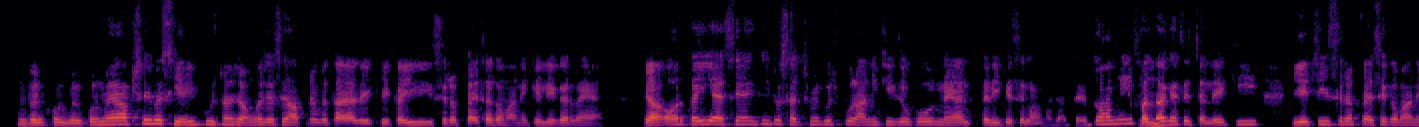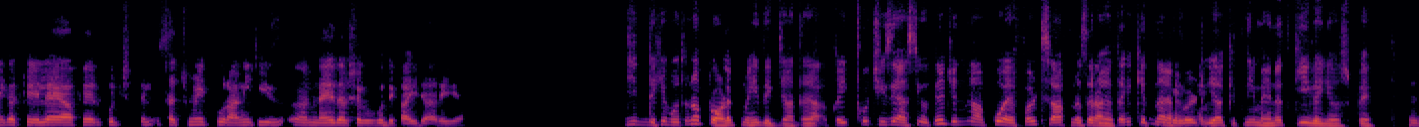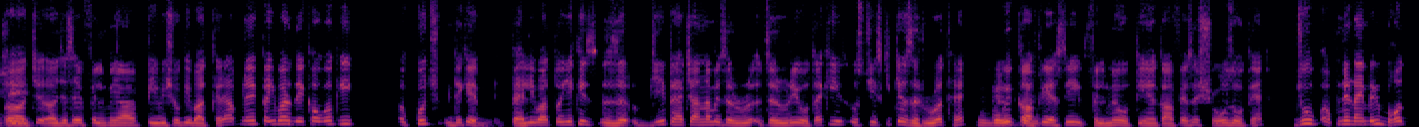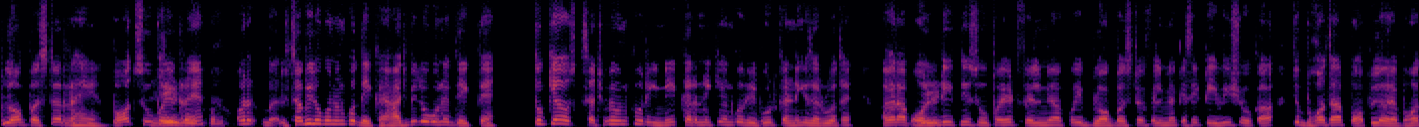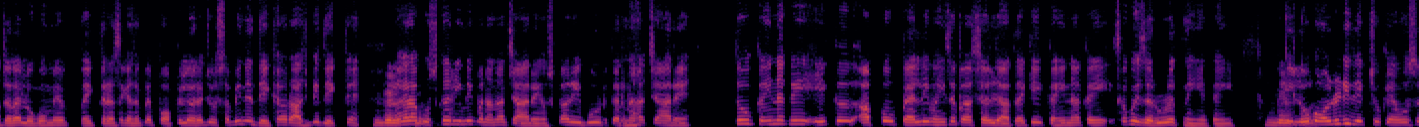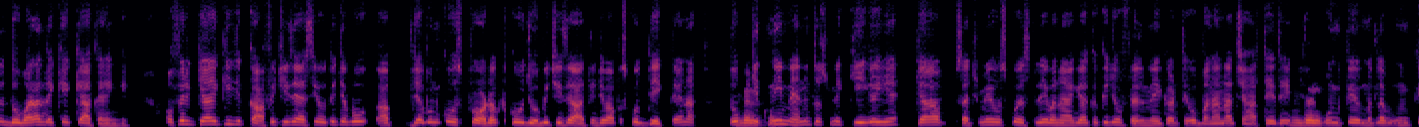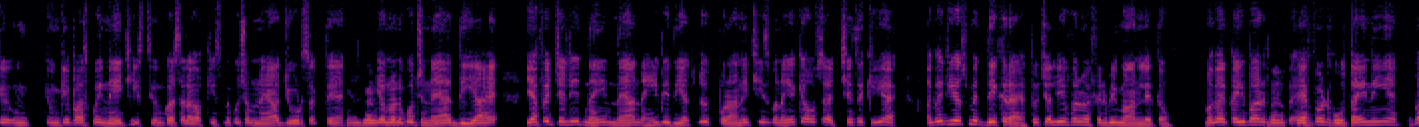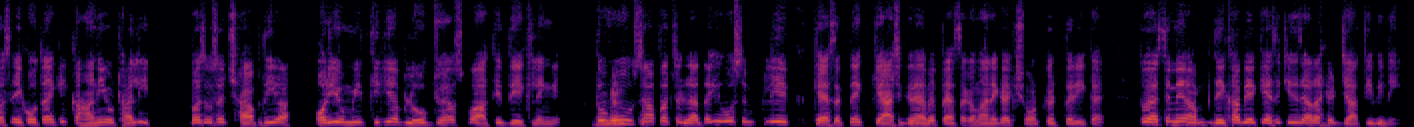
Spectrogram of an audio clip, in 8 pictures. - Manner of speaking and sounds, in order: in English: "प्रोडक्ट"; in English: "एफ़र्ट"; in English: "एफ़र्ट"; in English: "शो"; in English: "शोज"; in English: "टाइम"; in English: "ब्लॉकबस्टर"; in English: "सुपर हिट"; in English: "रीमेक"; in English: "रीबूट"; in English: "ऑलरेडी"; in English: "सुपर हिट"; in English: "ब्लॉकबस्टर"; in English: "शो"; in English: "पॉपुलर"; in English: "पॉपुलर"; in English: "रीमेक"; in English: "रिबूट"; in English: "ऑलरेडी"; in English: "प्रोडक्ट"; in English: "फ़िल्ममेकर"; in English: "एफ़र्ट"; in English: "सिंपली"; in English: "कैश ग्रैब"; in English: "शॉर्टकट"; in English: "हिट"
- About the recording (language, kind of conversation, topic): Hindi, podcast, नॉस्टैल्जिया ट्रेंड्स और रीबूट्स पर तुम्हारी क्या राय है?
